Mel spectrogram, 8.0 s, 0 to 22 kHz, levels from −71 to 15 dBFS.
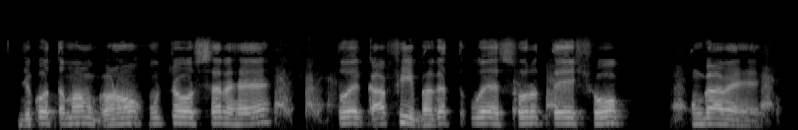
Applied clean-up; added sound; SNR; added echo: neural mask model RNNoise.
